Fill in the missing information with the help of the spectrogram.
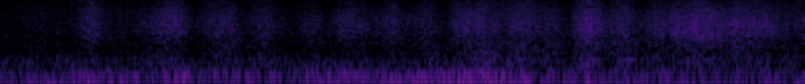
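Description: A clear plastic bag, partly filled with dried red rose petals, is held in both hands and crinkled and shaken with the fingers. It makes a steady, quiet, bright crackling rustle with small swells and no distinct separate hits.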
